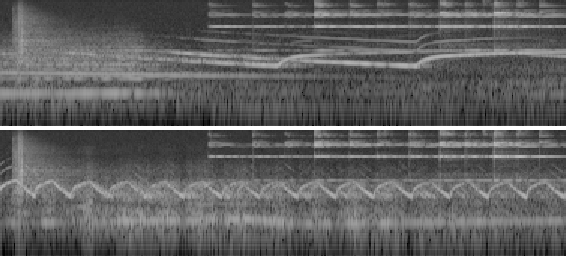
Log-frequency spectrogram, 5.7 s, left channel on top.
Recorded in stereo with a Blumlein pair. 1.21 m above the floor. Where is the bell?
15° right, 2.5 m.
